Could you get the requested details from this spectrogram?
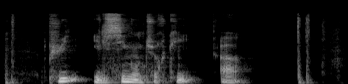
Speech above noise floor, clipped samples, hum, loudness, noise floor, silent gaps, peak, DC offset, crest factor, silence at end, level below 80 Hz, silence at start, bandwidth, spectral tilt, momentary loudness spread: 20 dB; under 0.1%; none; -25 LUFS; -44 dBFS; none; -8 dBFS; under 0.1%; 18 dB; 0.4 s; -46 dBFS; 0.05 s; 11.5 kHz; -5 dB/octave; 21 LU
